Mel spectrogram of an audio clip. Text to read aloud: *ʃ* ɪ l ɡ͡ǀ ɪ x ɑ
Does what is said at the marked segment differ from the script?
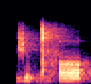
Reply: yes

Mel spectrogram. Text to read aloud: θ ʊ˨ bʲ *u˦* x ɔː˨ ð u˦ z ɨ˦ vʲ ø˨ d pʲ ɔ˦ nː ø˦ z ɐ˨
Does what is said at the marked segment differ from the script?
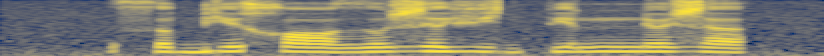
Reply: yes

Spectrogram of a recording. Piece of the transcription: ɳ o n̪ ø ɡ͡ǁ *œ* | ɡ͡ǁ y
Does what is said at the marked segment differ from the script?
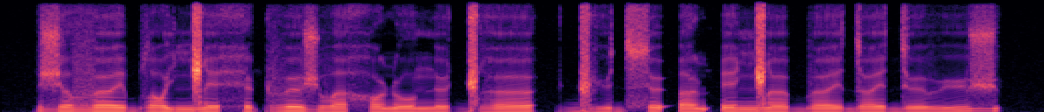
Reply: no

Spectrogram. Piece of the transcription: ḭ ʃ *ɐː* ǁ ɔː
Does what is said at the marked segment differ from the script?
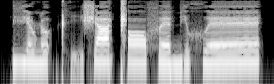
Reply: yes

